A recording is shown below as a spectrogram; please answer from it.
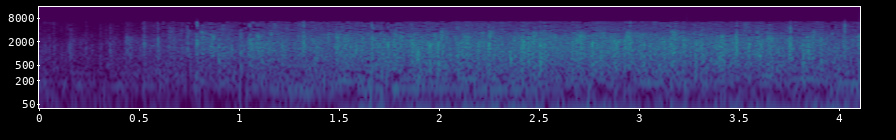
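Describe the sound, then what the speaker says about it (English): Audience applause after a campaign speech for the mayoral race in a city: a dense wash of clapping swells quickly from a faint start and holds steady and loud to the end. "If only Mr. Wayne, my campaign's largest backer, could have heard that applause"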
